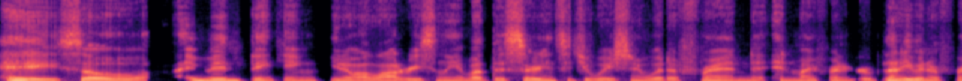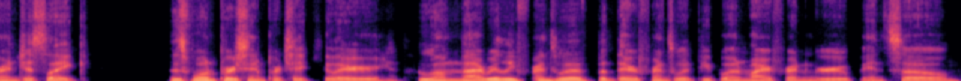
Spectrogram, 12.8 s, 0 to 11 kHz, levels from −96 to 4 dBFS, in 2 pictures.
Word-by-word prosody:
Hey, 105 -11 +7
so 90 -4 +3 0.3
I've 130 +3 +4
been 170 -5 +4
thinking, 80 -7 -4
you 95 - -5
know, 80 -3 -1
a - - +1
lot 80 -1 0
recently 80 +2 -3
about 85 0 -1
this 85 - -2
certain 105 +2 +2
situation 85 -3 -4
with 85 -1 -3
a 80 - -3
friend 85 -2 -3
in 90 - -5
my 80 -1 -3
friend 80 -1 -5
group. 75 +2 -6
Not 180 +5 +5
even 140 - +4
a 85 - -2
friend, 90 -1 -4
just, 85 +1 -2
like, 85 -6 0 0.5
this - - +1
1 125 -1 +4
person 100 -3 +3
in 85 - -6
particular 80 0 -1 0.2
who 105 -2 +2
I'm 90 -1 -1
not 90 +5 +3
really 145 +3 +5
friends 150 +2 -1
with, 165 -3 +2
but 105 -7 -3
they're 90 -1 +1
friends 95 -1 -5
with 85 -1 -4
people 85 -2 -4
in 85 -1 -4
my 80 -1 +1
friend 80 -1 -5
group. 75 +1 -1
And 85 0 -7
so 80 +1 -2
90 Hz, 230 wpm, -23 LUFS, 80-105 Hz, 0.5 s, Hey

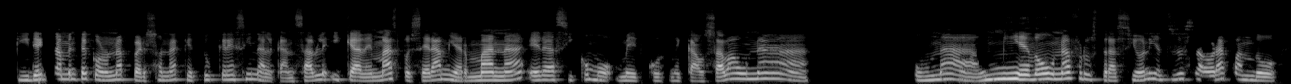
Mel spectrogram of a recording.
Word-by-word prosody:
directamente 235 +5 -1
con 210 -5 +1
una 220 +3 -1
persona 195 +3 -3
que 195 - -5
tú 210 +3 -8
crees 220 +1 -4
inalcanzable, 175 - -3
y 220 -1 -8
que 200 - +1
además, 180 +8 +1
pues, 180 -1 -6
era 200 +5 +2
mi 225 -5 0
hermana, 195 +7 +3
era 205 +1 +1
así 205 -1 -10
como 210 -4 -3
me 175 -1 -2
co 170 0 -11
me 170 -1 -10
causaba 175 - -1
una 255 -9 0 1.0
una 200 -2 -1
un 220 +8 +3
miedo, 245 -2 +7
una 260 +2 +4
frustración. 210 -5 -3
Y 260 - 0
entonces 225 +2 -6
ahora 200 +6 0
cuando 185 -7 0
210 Hz, 150 wpm, -24 LUFS, 180-235 Hz, 1.0 s, miedo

